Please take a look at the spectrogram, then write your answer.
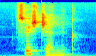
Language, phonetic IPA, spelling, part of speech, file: Ukrainian, [sʲʋʲɐʃˈt͡ʃɛnːek], священник, noun, Uk-священник.ogg
- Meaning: priest, clergyman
